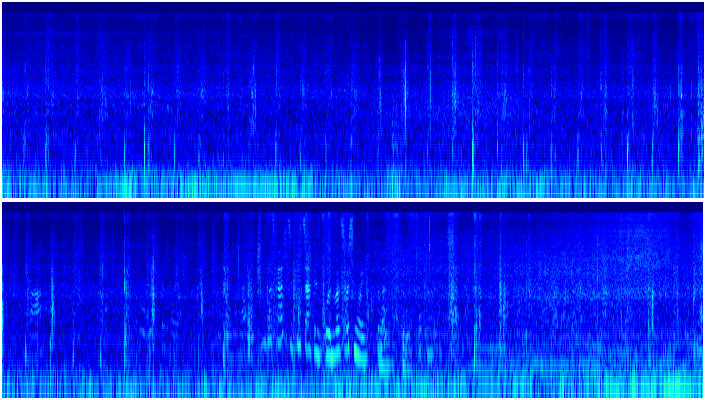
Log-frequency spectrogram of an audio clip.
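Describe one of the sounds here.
Footsteps crunch steadily on packed snow close by.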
